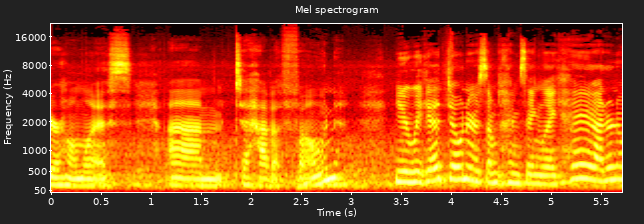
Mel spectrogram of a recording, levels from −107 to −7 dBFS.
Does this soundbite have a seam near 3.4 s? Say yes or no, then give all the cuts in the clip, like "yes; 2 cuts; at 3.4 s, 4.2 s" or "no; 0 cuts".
yes; 1 cut; at 3.4 s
